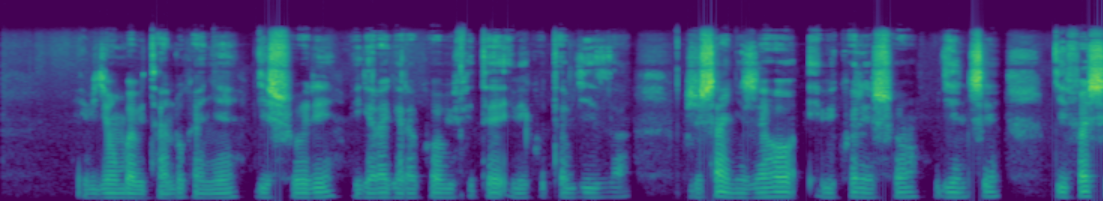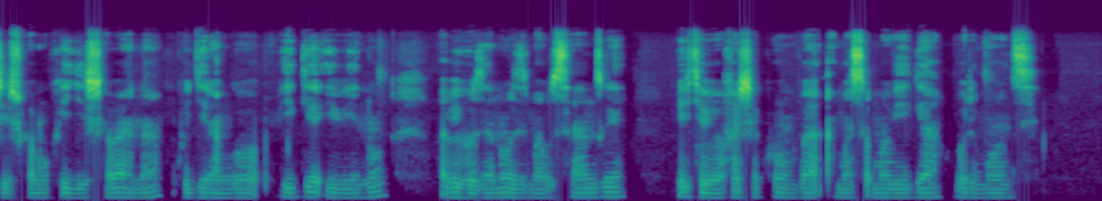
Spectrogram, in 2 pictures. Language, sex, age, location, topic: Kinyarwanda, male, 18-24, Nyagatare, education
